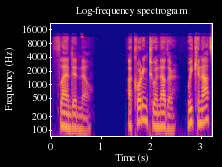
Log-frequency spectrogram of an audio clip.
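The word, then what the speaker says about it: Llandudno: I the English simply and frankly after their blunt nature call the place Landno but the Welsh call it according to one superstition of their double L and their French u Flandidno.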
